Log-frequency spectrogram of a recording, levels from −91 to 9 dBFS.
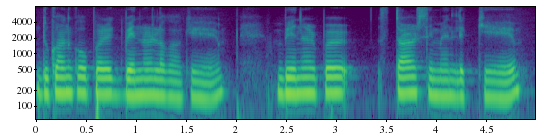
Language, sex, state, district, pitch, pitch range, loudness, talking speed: Hindi, female, Arunachal Pradesh, Papum Pare, 175 Hz, 160-180 Hz, -17 LUFS, 180 wpm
